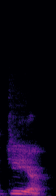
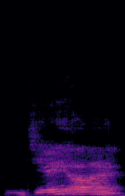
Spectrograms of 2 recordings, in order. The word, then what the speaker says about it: Jiya: Yeah, my name is Jiya. Jiya, just like it's spelled, pretty much pronounced just like it's spelled.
